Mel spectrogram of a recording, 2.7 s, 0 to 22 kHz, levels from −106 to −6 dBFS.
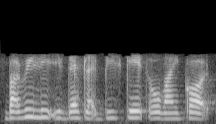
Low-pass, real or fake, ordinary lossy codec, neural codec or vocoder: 3.6 kHz; real; MP3, 32 kbps; none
